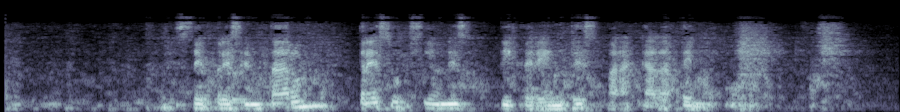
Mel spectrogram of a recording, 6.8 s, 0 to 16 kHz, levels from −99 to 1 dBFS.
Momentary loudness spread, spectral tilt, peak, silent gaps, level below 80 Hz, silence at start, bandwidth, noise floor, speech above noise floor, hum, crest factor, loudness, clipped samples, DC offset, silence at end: 18 LU; -6 dB/octave; -2 dBFS; none; -42 dBFS; 0.05 s; 9 kHz; -44 dBFS; 27 dB; none; 16 dB; -18 LUFS; under 0.1%; under 0.1%; 0.4 s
